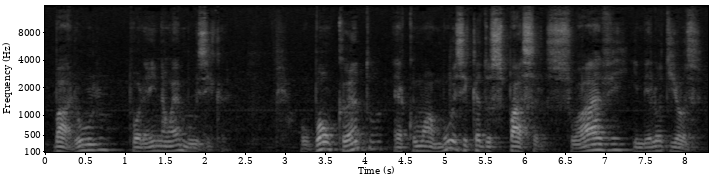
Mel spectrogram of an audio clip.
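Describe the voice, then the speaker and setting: A man reading a passage aloud in church in a steady, measured way. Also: mid-range voice.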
